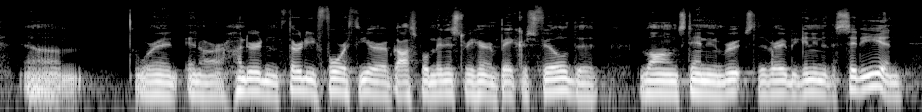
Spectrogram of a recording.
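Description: A man's dark, mellow voice, fairly low-pitched, against a quiet background. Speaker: pastor. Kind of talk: sermon. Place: church.

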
